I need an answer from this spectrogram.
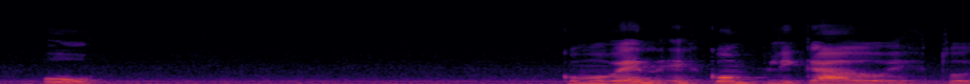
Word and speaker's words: eau: También la EAU, que de hecho esto significa agua, se pronuncia como una O. La palabra agua en francés es O.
